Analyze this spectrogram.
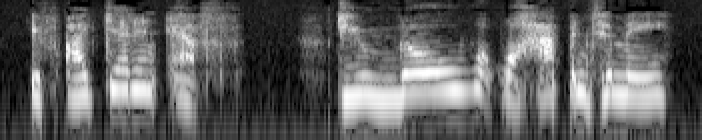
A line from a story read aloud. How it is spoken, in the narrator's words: Dennis cried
